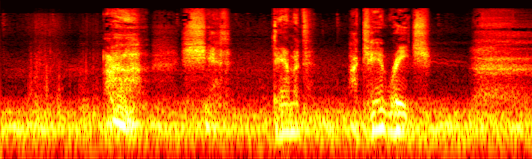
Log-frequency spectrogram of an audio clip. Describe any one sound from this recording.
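A man grunts and curses with strain.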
